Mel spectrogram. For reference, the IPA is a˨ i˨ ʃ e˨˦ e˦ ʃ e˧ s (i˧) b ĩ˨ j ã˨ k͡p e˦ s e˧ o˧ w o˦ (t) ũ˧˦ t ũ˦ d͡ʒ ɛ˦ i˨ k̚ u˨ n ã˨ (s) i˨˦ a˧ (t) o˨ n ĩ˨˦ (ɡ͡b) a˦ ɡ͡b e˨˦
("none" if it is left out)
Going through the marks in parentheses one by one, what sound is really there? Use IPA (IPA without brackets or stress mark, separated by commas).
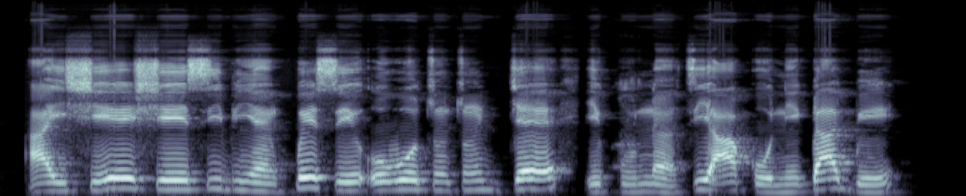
i˧, t, t, k, ɡ͡b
